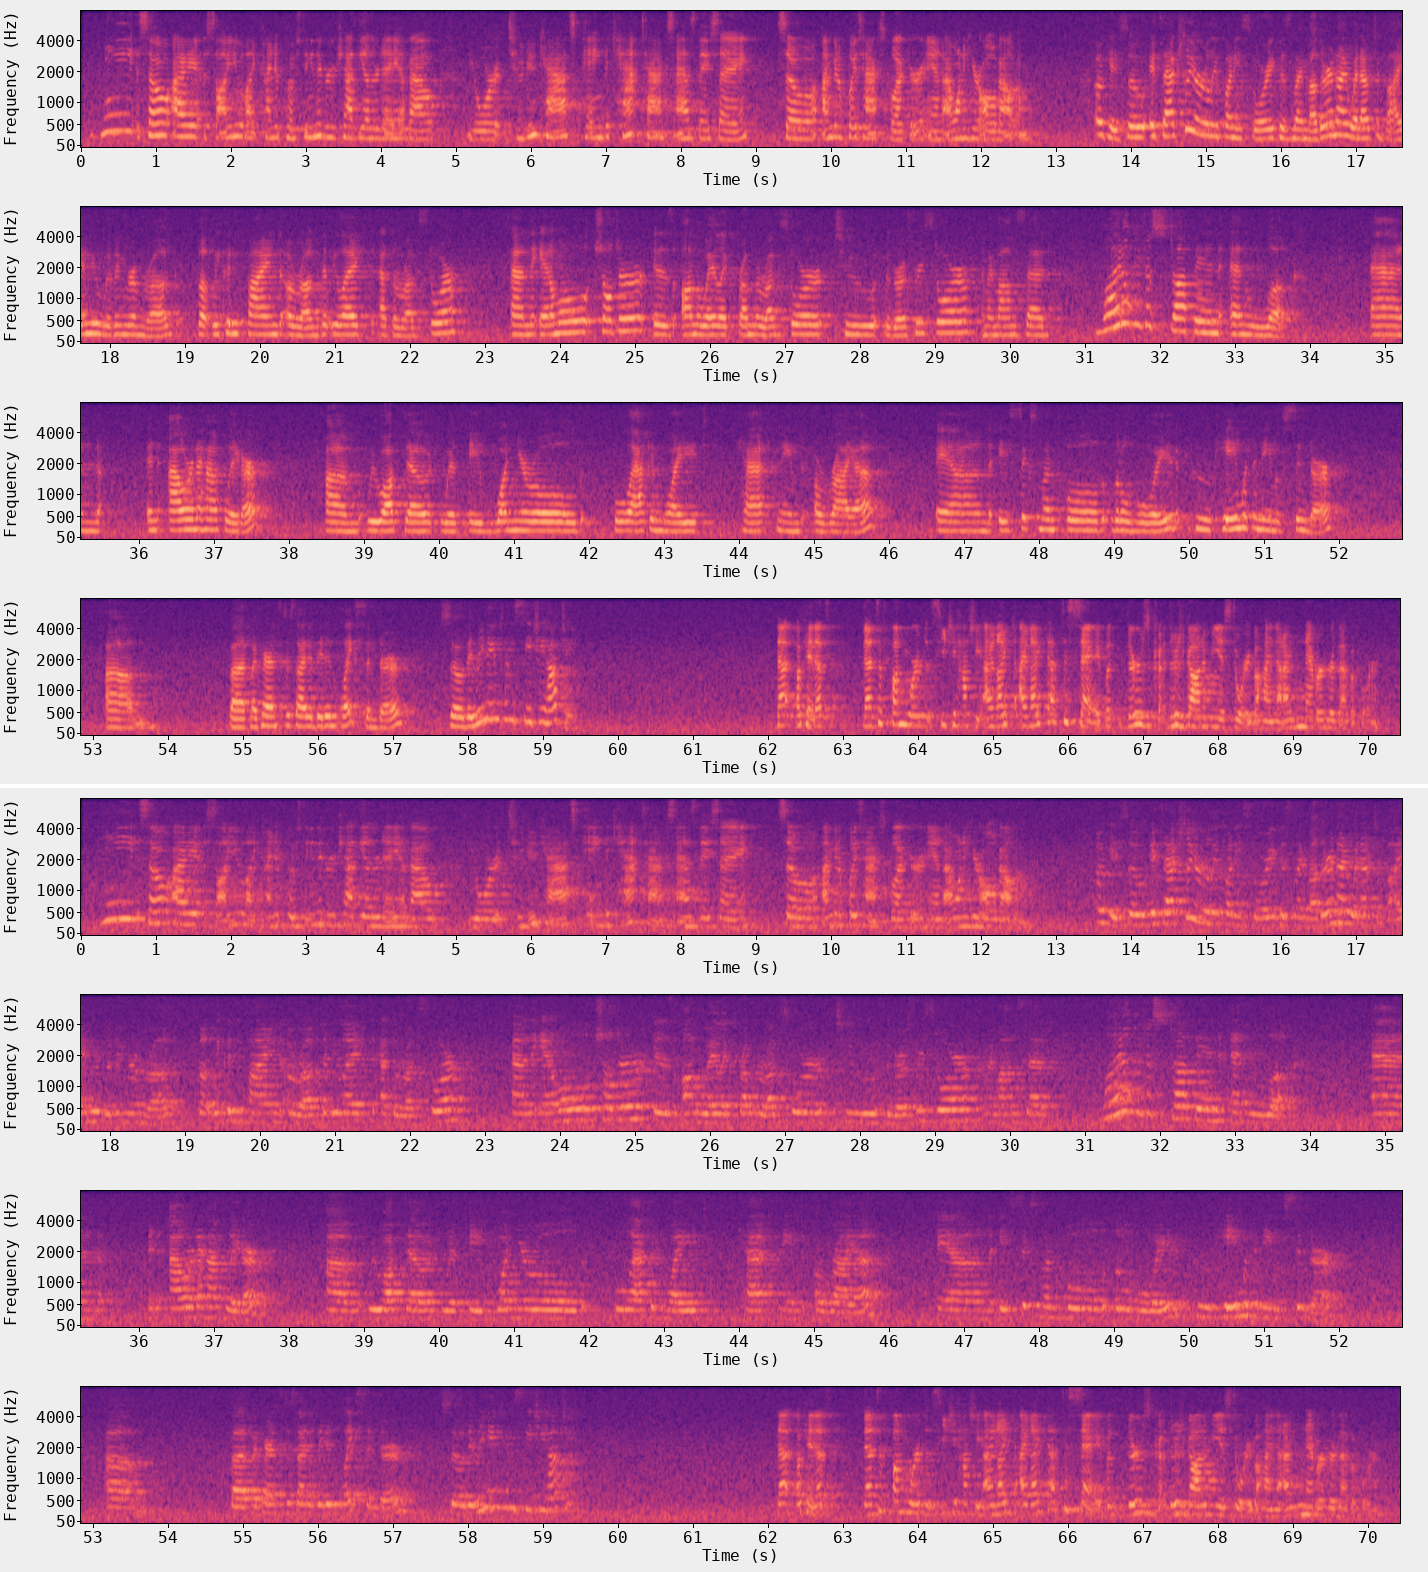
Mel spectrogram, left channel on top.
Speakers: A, on the left; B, on the left.
A: Hey, so I saw you like kind of posting in the group chat the other day about your two new cats paying the cat tax, as they say. So I'm gonna play tax collector, and I want to hear all about them.
B: Okay, so it's actually a really funny story because my mother and I went out to buy a new living room rug, but we couldn't find a rug that we liked at the rug store. And the animal shelter is on the way, like from the rug store to the grocery store. And my mom said, Why don't we just stop in and look? And an hour and a half later, um, we walked out with a one year old black and white cat named Araya and a six month old little void who came with the name of Cinder. Um, but my parents decided they didn't like Cinder, so they renamed him Sichi Hachi.
A: That okay? That's that's a fun word, shichihashi. I like I like that to say, but there's g- there's got to be a story behind that. I've never heard that before.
